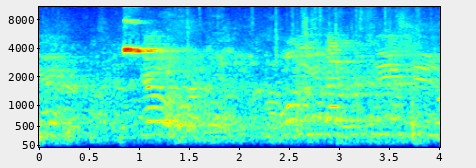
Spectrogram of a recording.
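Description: A short, sharp referee's whistle blast about a second in, starting the wrestling, over several voices of coaches and spectators calling out.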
